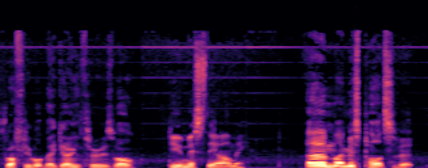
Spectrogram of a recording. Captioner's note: voiceover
